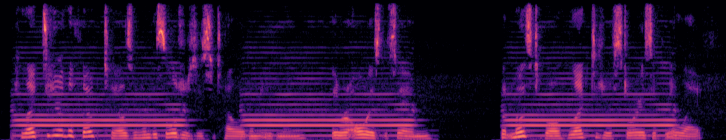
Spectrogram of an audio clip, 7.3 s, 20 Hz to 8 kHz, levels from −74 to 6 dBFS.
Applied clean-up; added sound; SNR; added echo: none; Bowed string instrument; 3 dB; none.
